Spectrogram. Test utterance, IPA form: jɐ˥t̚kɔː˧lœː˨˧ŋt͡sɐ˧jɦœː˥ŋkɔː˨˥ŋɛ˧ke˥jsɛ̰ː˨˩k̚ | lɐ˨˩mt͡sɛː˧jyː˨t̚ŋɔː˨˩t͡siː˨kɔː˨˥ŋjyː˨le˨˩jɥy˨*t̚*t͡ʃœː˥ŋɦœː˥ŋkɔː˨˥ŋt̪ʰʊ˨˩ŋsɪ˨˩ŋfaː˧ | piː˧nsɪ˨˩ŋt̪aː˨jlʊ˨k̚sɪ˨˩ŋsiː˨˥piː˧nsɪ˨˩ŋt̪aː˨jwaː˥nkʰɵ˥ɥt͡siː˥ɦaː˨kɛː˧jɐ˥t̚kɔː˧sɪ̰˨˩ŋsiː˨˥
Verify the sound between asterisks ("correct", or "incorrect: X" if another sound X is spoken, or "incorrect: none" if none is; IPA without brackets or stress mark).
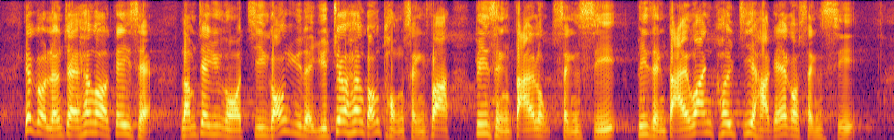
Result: correct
